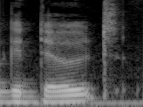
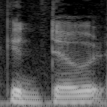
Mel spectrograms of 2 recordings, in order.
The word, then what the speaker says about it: Gadot: pretty convinced that gal gadot is a good dude I believe it's a good dote actually which is a really annoying pronounce the pronunciation of that name but a good dote it is she's probably the most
